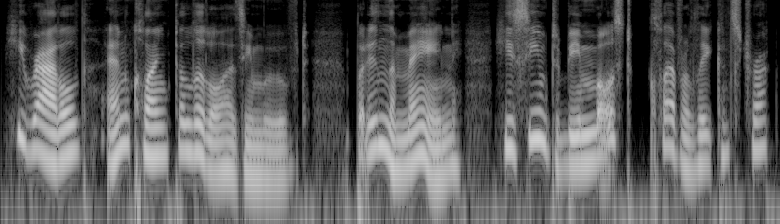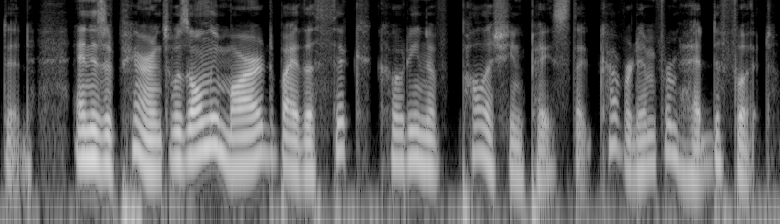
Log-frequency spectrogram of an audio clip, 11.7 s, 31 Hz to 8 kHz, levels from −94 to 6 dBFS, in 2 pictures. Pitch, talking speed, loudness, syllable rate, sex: 150 Hz, 205 wpm, -22 LUFS, 5.7 syllables/s, male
